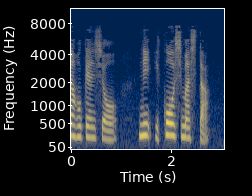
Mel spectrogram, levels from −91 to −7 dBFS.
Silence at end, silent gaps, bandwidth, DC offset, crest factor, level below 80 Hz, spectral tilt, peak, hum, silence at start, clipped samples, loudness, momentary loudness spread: 0.3 s; none; 8 kHz; under 0.1%; 18 dB; -74 dBFS; -5.5 dB/octave; -8 dBFS; none; 0 s; under 0.1%; -25 LUFS; 12 LU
